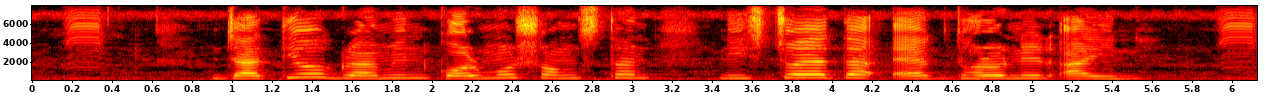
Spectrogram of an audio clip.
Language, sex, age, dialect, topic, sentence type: Bengali, female, 18-24, Northern/Varendri, banking, statement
